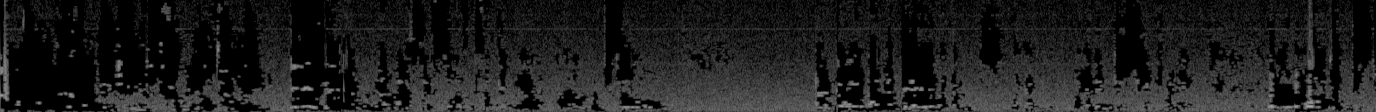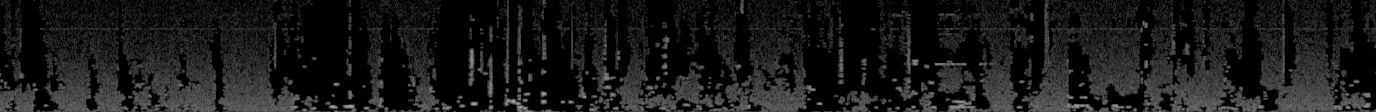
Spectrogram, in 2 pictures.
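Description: A young woman talks and laughs close to a microphone.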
